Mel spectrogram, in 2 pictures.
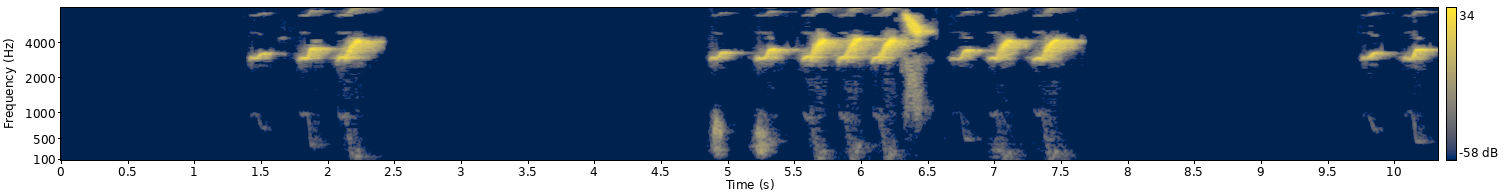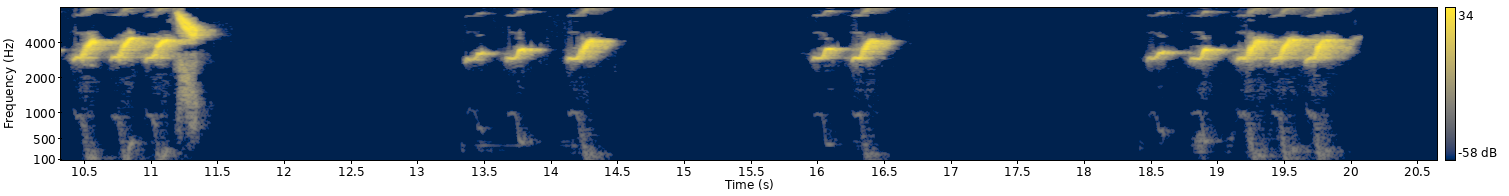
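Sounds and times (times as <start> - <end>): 
double-collared seedeater singing rising whistled phrases: 1.4 - 2.5, 4.9 - 7.7, 9.8 - 11.5, 13.4 - 14.5, 16.0 - 16.6, 18.5 - 20.1.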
